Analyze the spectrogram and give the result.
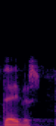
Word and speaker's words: Davies: And his name in England is pronounced Davis. For you Americans, that's Ray Davies of the Kinks.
